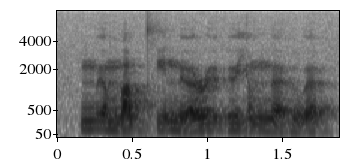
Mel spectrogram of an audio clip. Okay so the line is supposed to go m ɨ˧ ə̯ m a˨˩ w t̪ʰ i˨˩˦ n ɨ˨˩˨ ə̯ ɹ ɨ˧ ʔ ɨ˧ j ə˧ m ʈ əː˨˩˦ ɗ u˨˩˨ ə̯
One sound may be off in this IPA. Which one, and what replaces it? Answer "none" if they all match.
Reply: ʈ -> n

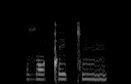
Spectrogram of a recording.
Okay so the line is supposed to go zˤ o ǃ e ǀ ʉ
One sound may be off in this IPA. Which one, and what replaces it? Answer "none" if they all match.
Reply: none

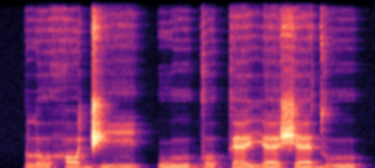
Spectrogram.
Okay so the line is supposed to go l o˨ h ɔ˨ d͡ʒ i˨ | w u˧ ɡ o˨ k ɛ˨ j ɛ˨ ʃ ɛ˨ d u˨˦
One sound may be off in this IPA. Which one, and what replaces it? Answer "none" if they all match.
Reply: i˨ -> i˨˦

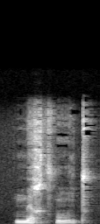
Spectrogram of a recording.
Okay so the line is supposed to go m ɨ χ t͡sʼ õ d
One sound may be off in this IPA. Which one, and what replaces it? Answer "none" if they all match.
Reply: ɨ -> e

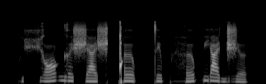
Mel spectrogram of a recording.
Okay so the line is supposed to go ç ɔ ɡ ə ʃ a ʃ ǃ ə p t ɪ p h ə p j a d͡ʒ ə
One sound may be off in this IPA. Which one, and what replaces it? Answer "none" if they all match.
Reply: none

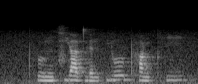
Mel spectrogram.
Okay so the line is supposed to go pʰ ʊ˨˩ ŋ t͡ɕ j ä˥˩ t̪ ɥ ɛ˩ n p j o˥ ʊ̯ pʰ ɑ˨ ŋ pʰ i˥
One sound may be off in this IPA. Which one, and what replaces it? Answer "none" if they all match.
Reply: none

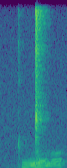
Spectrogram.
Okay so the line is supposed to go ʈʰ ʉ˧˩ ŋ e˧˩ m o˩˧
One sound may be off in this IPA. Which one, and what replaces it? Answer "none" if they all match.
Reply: ŋ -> ŋ͡ǁ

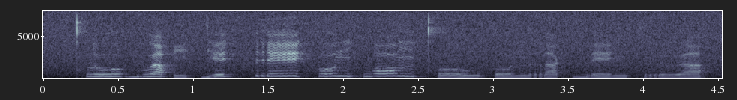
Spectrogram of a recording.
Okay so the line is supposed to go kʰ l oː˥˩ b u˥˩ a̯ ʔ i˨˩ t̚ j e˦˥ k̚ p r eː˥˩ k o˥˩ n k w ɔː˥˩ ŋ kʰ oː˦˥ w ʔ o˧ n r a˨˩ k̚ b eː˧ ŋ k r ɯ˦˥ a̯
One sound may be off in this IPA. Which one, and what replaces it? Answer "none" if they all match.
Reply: none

